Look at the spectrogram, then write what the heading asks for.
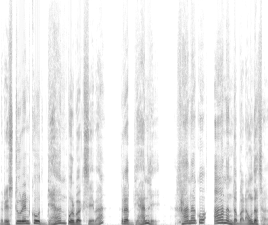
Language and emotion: Nepali, happy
